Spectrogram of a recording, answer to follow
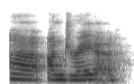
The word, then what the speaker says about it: Andrea: base with you and see how you wanted your name to be pronounced who aundrea there you go so everybody this is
